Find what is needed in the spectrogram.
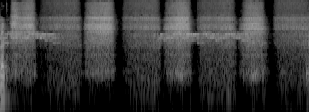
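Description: A person blowing breath in about five long exhalations with short gaps between them, two of them carrying a faint thin whistle. The breath is warming a temperature sensor, whose reading rises as it is blown on.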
